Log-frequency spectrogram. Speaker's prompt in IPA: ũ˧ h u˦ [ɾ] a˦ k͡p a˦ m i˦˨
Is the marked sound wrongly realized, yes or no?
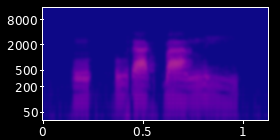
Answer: no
